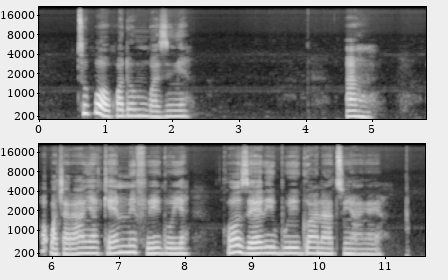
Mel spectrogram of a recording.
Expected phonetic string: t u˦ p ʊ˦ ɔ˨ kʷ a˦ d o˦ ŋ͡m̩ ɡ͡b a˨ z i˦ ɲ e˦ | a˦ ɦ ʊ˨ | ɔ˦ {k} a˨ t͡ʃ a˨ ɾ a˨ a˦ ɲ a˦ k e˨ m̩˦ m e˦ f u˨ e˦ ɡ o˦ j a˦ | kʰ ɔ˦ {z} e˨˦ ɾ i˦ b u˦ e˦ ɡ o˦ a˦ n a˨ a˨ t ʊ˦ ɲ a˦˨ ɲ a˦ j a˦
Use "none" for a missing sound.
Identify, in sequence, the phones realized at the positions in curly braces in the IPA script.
k͡p, z

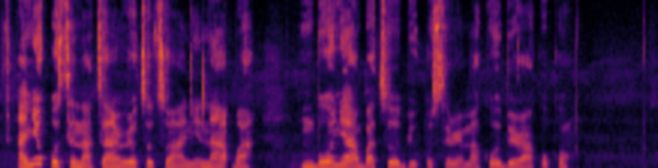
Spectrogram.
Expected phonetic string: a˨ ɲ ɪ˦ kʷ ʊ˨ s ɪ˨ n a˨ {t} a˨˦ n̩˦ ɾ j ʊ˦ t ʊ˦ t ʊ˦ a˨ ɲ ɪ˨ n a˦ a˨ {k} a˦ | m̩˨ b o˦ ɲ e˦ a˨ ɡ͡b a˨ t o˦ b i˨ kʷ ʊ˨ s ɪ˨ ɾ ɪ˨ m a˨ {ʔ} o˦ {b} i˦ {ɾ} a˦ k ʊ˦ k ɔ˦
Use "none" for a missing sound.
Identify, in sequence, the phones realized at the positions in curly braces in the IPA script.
t, k͡p, k, b, ɾ

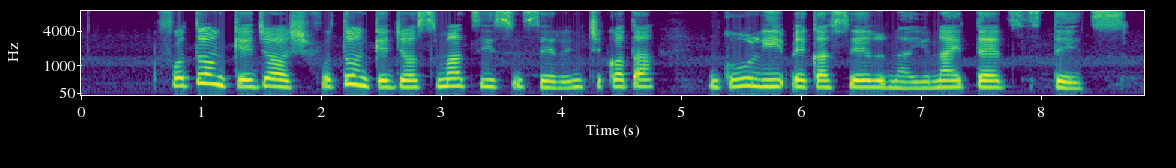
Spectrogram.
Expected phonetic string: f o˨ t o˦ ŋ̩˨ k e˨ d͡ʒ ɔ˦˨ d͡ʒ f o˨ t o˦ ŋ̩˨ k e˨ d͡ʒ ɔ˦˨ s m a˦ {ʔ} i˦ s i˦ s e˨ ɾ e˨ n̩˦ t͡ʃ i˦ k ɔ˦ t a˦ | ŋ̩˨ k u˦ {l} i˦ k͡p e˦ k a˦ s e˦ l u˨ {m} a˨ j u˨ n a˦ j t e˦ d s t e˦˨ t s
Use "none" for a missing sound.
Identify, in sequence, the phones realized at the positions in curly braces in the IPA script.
t, l, n

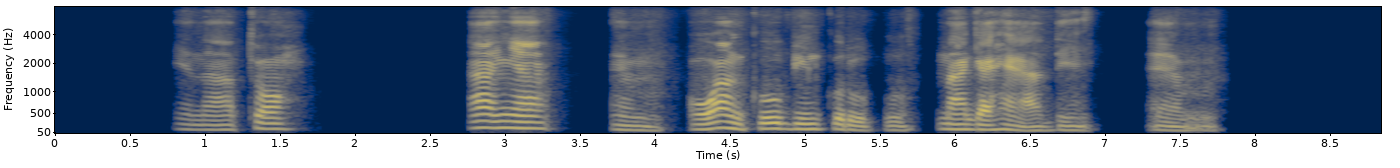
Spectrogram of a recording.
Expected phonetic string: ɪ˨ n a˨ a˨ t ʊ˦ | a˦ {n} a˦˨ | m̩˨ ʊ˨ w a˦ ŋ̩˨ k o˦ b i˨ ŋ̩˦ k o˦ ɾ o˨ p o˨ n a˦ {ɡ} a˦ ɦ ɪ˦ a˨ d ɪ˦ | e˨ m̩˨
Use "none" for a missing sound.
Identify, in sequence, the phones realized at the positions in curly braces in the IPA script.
ɲ, ɡ

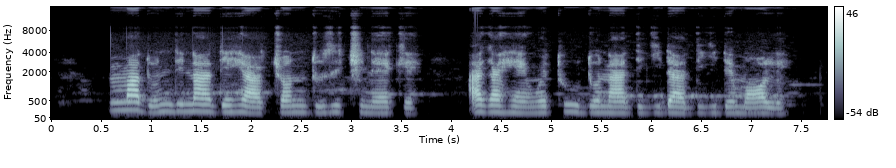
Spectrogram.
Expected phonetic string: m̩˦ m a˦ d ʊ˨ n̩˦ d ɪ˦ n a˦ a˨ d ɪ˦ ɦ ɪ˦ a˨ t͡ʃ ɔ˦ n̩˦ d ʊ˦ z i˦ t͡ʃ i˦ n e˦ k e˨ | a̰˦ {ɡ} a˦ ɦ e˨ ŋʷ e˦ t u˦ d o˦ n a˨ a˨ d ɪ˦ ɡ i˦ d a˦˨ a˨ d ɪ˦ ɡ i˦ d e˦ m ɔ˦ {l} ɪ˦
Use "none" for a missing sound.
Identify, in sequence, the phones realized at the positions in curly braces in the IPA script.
ɡ, l

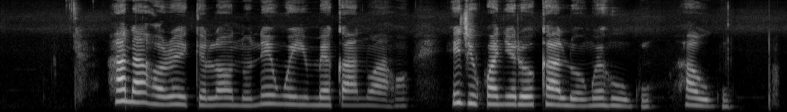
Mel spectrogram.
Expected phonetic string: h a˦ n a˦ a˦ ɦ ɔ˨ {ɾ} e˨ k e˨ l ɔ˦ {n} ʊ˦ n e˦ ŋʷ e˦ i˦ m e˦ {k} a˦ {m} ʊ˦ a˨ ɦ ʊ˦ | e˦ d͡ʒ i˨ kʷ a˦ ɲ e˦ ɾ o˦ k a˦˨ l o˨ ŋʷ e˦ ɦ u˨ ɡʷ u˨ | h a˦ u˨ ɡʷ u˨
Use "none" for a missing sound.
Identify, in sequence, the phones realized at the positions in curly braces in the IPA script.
ɾ, n, k, n

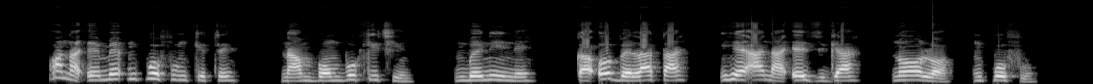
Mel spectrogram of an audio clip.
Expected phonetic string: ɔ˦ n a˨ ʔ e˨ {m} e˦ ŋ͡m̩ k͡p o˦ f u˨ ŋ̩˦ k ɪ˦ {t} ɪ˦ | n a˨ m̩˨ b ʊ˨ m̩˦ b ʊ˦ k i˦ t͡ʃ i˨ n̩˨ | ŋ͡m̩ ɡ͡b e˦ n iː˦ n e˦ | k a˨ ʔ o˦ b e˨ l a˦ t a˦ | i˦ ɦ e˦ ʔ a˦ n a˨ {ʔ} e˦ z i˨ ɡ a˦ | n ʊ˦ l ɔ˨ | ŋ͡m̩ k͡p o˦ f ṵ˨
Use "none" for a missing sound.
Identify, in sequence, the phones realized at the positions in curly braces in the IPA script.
m, t, ʔ

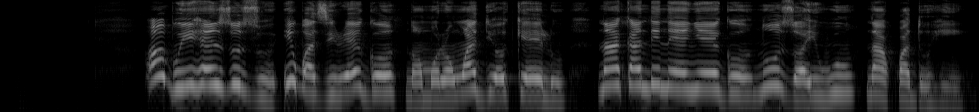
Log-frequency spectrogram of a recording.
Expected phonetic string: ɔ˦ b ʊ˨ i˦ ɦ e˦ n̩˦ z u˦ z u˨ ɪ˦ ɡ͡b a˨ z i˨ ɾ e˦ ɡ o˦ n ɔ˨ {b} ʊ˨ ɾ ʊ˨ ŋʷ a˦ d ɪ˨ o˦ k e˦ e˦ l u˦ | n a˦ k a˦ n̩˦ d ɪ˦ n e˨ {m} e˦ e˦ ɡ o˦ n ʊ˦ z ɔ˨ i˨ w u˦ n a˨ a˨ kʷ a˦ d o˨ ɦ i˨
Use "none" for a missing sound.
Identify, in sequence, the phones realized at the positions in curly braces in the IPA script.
m, ɲ

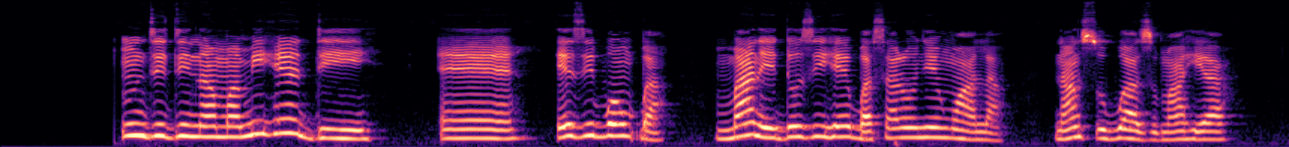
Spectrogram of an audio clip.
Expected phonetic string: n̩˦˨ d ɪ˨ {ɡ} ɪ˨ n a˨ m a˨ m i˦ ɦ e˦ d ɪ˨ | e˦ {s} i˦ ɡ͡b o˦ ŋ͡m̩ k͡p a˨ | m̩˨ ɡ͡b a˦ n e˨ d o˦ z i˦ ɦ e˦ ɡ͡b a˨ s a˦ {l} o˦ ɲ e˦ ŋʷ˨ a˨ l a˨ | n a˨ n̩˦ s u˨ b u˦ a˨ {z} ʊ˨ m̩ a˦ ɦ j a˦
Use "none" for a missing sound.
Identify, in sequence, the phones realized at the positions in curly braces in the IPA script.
d, z, ɾ, z

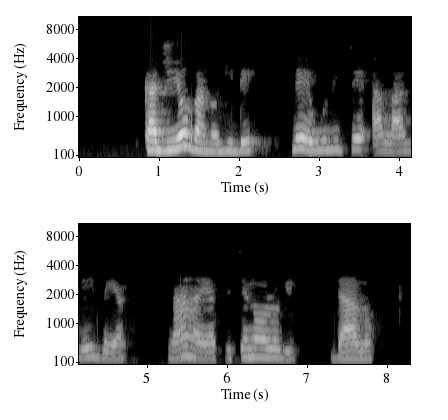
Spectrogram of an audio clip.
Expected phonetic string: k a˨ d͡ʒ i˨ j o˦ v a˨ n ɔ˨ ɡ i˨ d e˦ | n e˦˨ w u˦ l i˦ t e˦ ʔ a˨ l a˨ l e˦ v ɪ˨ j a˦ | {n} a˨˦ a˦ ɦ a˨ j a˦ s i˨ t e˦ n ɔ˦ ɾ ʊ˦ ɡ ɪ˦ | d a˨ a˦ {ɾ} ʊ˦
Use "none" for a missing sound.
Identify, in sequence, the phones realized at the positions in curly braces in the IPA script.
n, l

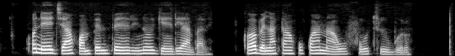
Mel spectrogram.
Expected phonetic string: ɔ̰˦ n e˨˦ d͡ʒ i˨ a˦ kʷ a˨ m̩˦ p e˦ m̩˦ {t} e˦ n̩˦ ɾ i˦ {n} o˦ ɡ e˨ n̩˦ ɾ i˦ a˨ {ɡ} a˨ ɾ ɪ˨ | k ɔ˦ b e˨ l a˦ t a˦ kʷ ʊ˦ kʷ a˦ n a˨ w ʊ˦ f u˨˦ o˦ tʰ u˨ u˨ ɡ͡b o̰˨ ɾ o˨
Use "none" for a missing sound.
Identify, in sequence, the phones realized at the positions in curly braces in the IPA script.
p, n, b

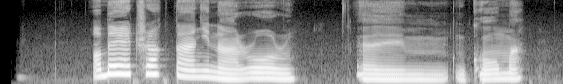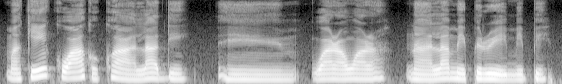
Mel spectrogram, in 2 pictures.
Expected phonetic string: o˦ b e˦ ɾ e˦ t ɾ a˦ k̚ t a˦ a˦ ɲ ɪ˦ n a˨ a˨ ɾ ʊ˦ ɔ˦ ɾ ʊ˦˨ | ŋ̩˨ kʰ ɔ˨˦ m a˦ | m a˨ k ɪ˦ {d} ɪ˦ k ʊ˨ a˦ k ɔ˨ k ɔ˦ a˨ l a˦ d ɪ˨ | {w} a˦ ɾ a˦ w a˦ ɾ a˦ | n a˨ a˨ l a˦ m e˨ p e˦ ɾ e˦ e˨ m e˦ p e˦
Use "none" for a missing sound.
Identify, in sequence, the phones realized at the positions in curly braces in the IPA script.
none, w

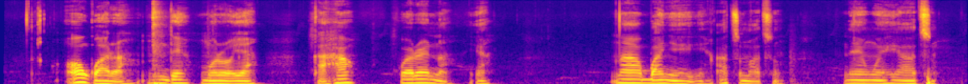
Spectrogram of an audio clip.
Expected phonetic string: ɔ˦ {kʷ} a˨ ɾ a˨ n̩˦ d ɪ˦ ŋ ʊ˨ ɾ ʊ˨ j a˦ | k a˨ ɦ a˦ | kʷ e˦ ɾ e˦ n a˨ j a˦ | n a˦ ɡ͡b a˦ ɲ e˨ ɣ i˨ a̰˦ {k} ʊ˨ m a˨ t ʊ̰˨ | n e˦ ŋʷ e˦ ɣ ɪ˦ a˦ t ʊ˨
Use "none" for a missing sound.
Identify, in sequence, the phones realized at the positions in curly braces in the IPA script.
ɡʷ, t

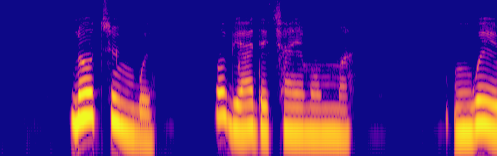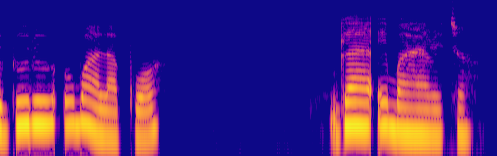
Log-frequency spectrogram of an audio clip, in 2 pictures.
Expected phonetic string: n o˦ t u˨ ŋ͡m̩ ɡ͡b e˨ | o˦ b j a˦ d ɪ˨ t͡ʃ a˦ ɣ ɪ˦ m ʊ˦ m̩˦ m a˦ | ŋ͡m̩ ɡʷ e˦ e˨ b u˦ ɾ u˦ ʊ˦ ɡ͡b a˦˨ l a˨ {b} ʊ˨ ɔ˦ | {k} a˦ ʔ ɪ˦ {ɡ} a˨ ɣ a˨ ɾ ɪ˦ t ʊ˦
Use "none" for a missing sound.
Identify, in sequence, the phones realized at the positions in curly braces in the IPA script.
p, ɡ, ɡ͡b

